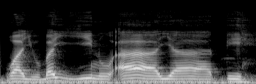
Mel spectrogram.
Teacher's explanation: Nah, nggak dibaca mad silah qasirahnya. Mad silah qasirahnya itu kalau berhenti dia nggak dibaca, nggak berfungsi. Nah, jadi kalau diteruskan baru berfungsi, dia panjang.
